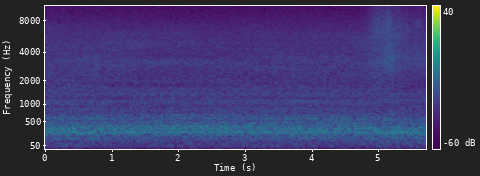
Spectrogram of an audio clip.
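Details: Diesel air heater: a steady, even rushing hum with a mild low drone and no knocks or surges as the burner and fan run smoothly. Normal diesel air heater operation.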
